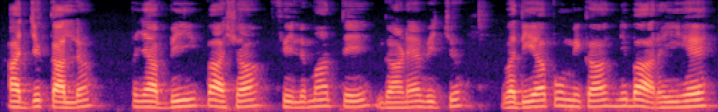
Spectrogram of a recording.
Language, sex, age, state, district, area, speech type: Punjabi, male, 18-30, Punjab, Mohali, rural, spontaneous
